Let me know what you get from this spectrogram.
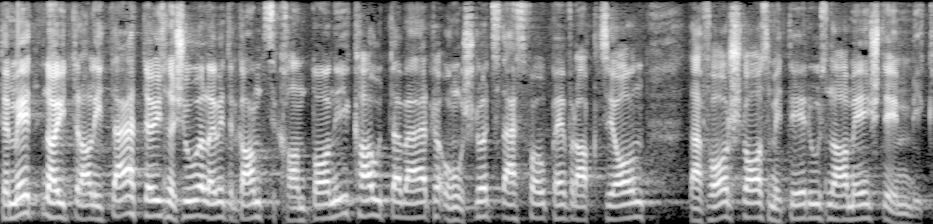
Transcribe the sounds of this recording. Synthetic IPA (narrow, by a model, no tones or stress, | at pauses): d̥əmɪt̪ːnœɥt̪ɾɑlit̪æːt̪œsnəʃuələʋɪd̪əɾɡɑnt͡sə̥kʰɑnt̪oːniːkhɑwt̪əʋæːrd̥əʊŋəɾʃtɵt͡st̪ɛsfɔʊpeːfɾɑkt͡sjoːn | d̥æfoːrʃtoːsmɪt̪̚dɪːɾuːsnɑːməiːʃtɪmːḭk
